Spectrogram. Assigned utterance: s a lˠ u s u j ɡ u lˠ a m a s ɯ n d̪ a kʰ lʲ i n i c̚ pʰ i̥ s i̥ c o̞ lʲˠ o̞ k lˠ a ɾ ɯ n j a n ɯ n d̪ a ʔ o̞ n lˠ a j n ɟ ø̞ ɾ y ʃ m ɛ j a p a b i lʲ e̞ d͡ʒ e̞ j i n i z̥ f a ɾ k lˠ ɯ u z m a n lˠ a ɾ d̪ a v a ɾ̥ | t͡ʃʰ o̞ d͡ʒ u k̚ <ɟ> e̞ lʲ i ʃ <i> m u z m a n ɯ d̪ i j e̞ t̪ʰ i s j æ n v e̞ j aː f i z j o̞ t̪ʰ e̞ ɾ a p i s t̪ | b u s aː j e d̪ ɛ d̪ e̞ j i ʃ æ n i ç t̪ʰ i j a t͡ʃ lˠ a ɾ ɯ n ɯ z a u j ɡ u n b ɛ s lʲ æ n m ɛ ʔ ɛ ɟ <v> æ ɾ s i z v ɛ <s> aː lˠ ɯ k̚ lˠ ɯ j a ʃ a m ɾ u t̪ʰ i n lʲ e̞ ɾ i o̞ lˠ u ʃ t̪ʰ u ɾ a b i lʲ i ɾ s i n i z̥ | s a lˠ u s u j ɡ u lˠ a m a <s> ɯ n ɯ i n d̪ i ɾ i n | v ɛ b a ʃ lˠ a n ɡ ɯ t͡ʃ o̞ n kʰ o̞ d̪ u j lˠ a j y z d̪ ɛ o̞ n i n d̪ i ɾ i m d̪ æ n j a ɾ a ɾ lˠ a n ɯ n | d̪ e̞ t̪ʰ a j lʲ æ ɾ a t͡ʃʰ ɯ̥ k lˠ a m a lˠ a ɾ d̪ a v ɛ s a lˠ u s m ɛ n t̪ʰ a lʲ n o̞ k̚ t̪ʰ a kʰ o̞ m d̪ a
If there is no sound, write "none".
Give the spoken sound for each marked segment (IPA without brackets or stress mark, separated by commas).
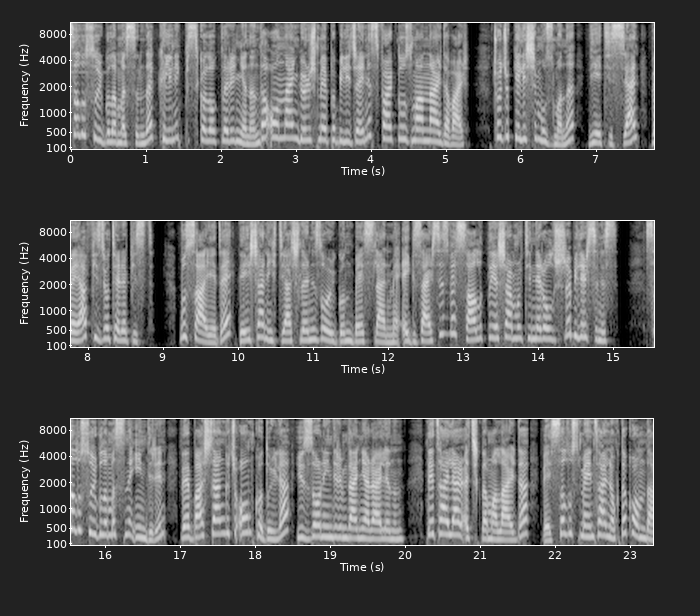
ɟ, i, z, s, s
